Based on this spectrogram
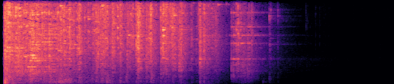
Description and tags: Windows being broken with vaitous objects. Also includes scratching.
breaking-glass, window, indoor, break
